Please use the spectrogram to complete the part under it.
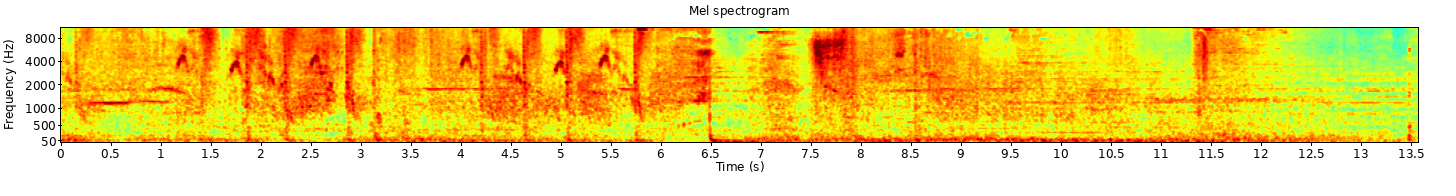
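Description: Repeated Incendio fire spells cast in Hogwarts Legacy, with loud whooshing bursts, crackling hits and booms amid dense combat noise, keeping up a busy, continuous roar throughout.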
